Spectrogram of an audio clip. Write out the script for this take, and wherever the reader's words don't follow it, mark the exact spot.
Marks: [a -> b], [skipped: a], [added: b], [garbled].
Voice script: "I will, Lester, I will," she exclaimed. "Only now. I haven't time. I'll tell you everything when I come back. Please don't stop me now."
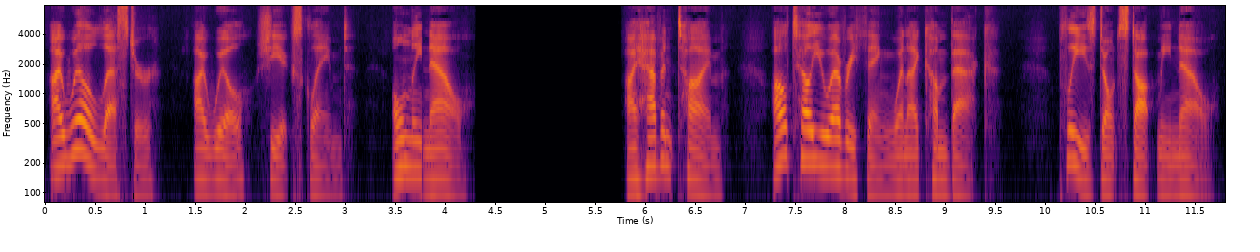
"I will, Lester, I will," she exclaimed. "Only now. I haven't time. I'll tell you everything when I come back. Please don't stop me now."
